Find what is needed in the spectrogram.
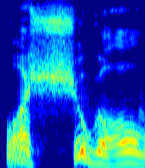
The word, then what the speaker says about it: Washougal: You got to be a native to pronounce the name correctly. Washougal, Washington. And we had a man by the name of Claude Hunt come for a revival, a series of meetings.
